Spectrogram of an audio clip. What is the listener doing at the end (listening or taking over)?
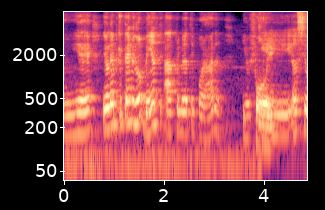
listening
